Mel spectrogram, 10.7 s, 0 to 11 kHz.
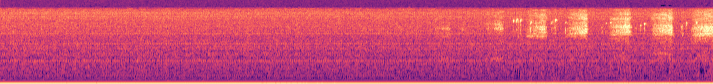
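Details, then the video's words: At night on 8 September 2015, a male barn owl calls for his mate. Nearly eight seconds of quiet hum, then a late series of short, breathy, hissing screeches repeated rapidly toward the end. "Casper showed up at 9:54 pm and called for Dottie 9-8-15"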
